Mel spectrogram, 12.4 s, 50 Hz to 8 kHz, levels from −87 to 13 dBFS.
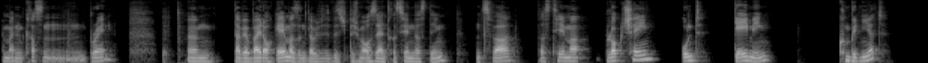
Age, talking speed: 20-39, 140 wpm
